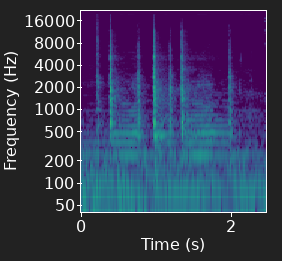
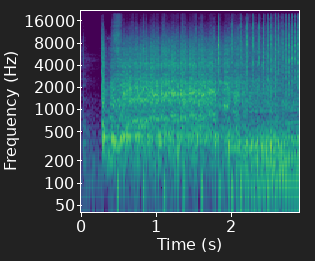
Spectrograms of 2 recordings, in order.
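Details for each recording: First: Abandoned 1980s Snapper riding mower, jump-started with 50 amp boost: sharp, irregular clicks about two a second with no cranking or turnover; starter not turning, suspected stuck starter needing a whack. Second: Abandoned 1980s Snapper riding mower, single-cylinder, revived with fresh battery, replaced battery cable, oil and gas: catches quickly and settles into a steady, even run with no knocks or misses; normal running.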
